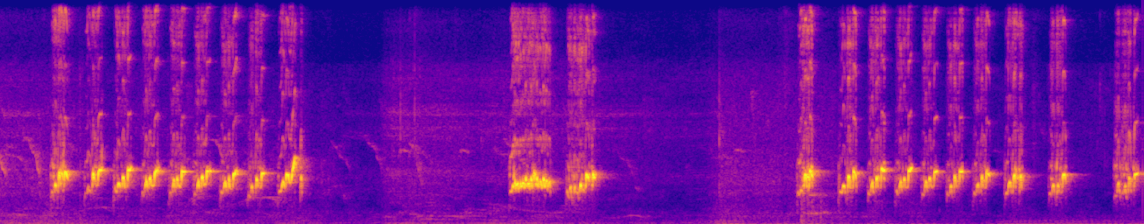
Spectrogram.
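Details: Caged Greater green leafbird singing rapid bursts of rasping, buzzy notes, about four per second, broken by a long pause and a couple of louder harsh notes mid-way.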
